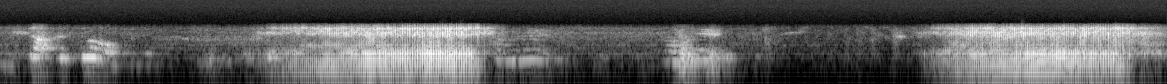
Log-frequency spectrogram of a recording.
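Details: Brother (sibling) snoring: loud, harsh, rattling breaths about every five seconds with quieter breaths between; heavy snoring.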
